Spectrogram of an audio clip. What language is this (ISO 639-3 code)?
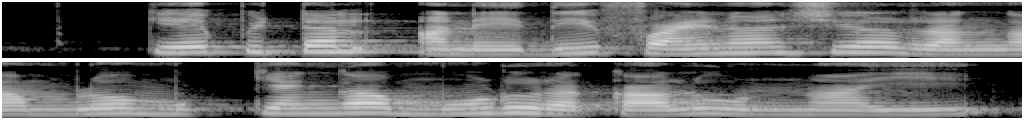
tel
